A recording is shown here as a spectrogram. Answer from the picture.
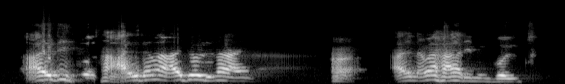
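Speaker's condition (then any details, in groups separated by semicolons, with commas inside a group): Cerebral palsy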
